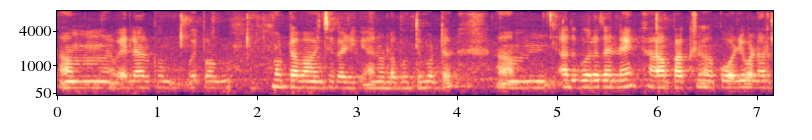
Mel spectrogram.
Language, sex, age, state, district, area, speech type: Malayalam, female, 30-45, Kerala, Alappuzha, rural, spontaneous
